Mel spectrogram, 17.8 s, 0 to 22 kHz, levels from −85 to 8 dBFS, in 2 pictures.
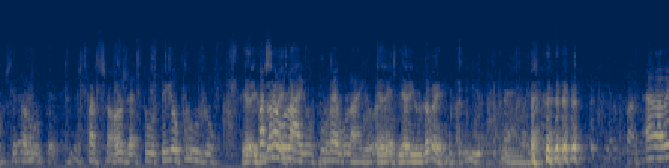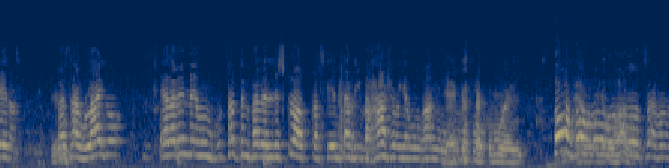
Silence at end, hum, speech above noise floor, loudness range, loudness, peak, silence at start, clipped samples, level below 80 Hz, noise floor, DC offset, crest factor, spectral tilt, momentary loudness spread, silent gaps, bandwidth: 0 s; none; 19 dB; 3 LU; -30 LUFS; -10 dBFS; 0 s; under 0.1%; -62 dBFS; -49 dBFS; under 0.1%; 20 dB; -7.5 dB/octave; 16 LU; none; 16 kHz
